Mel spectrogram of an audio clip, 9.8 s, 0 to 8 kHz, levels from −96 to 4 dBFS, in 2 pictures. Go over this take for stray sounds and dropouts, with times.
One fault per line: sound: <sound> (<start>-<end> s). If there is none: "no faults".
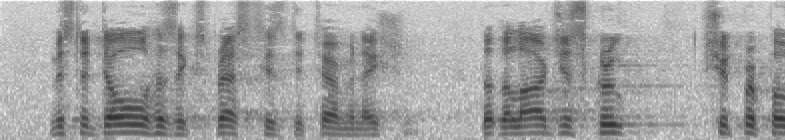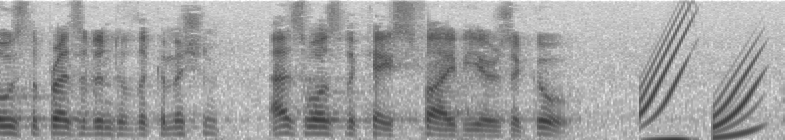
sound: chirp (8.9-9.7 s)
